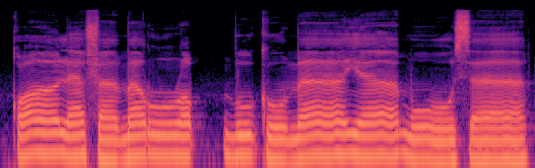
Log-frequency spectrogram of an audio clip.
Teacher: the Nun Sakinah sound in Faman is not read. Instead, it is being merged with the next huruf that it meets, which is Ra. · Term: Idgham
